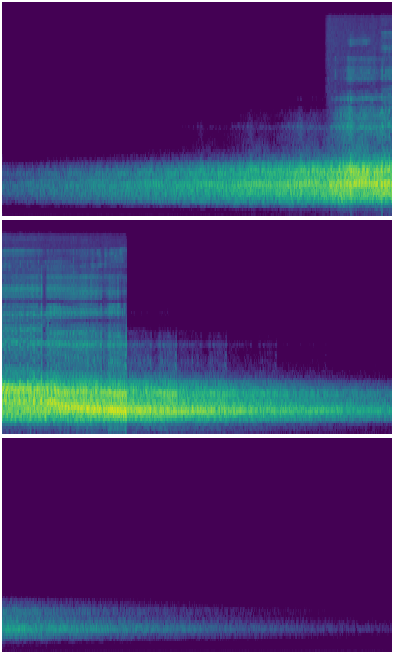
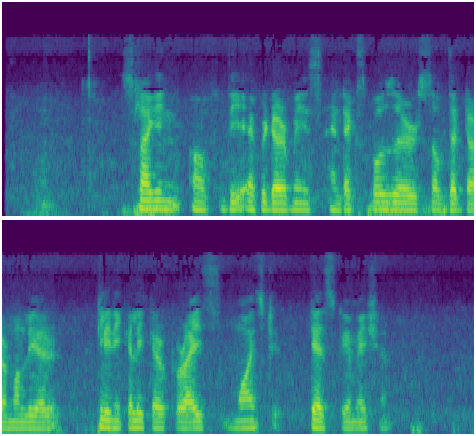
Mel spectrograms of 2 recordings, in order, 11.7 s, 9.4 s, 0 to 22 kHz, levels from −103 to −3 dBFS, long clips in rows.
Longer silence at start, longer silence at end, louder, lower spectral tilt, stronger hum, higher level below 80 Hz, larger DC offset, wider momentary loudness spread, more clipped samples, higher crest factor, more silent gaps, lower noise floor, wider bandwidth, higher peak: first, 1.85 s vs 0.35 s; first, 4.4 s vs 0.55 s; about the same, -19 LUFS vs -21 LUFS; second, -4 dB/octave vs -8 dB/octave; neither; second, -88 dBFS vs -46 dBFS; neither; first, 24 LU vs 12 LU; neither; about the same, 18 dB vs 18 dB; neither; first, under -90 dBFS vs -53 dBFS; about the same, 12 kHz vs 11 kHz; about the same, -4 dBFS vs -4 dBFS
